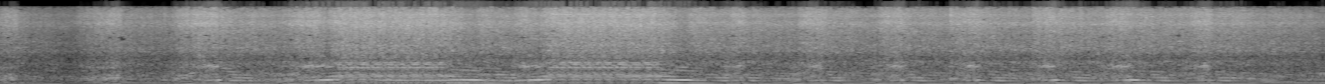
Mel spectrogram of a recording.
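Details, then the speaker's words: Honda Scoopy fuel-injected scooter that stuttered on initial throttle, after moving the TPS sensor fully down: clean repeated full-throttle revs rising and falling smoothly with no hesitation; healthy acceleration. "scopy injeksi ini yang berebet ketiga digas awal nah sekarang aman ya tidak ada masalah"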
